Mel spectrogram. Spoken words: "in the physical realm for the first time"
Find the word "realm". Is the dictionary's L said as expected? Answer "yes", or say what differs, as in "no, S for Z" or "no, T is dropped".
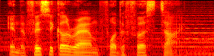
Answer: no, L is dropped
